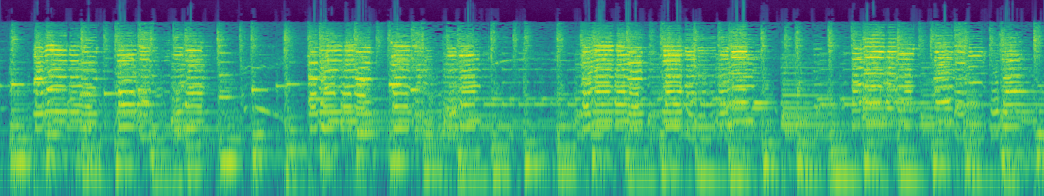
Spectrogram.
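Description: Jazz band playing instrumental swing: brass horns over piano, bass and drums, with a steady beat.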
